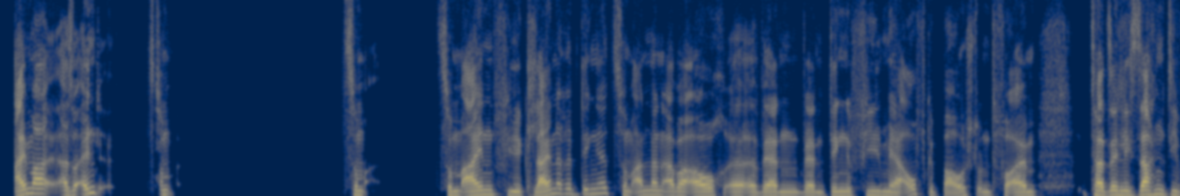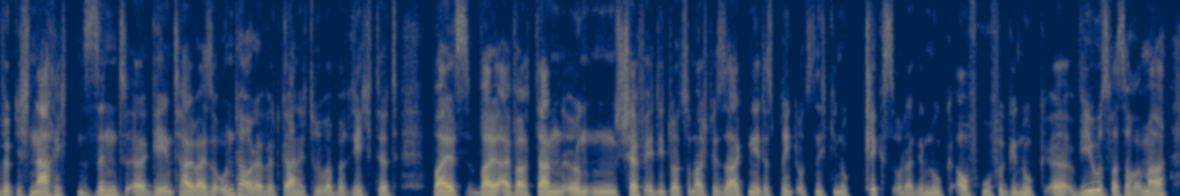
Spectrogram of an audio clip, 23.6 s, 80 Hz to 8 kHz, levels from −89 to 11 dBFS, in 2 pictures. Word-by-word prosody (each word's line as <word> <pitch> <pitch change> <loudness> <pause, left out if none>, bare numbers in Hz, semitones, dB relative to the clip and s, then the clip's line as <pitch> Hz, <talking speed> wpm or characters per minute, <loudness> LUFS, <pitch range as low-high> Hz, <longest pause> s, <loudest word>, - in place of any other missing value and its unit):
einmal 200 +3 +6
also, 160 -1 0
ent 225 - +1 0.4
zum - - -8 1.7
zum 160 -2 -3 0.7
zum 150 -1 -3
einen 160 +4 +5
viel 145 -4 -2
kleinere 190 +10 +2
Dinge, 195 +5 -5
zum 160 -5 -6
anderen 160 +1 -1
aber 145 0 +2
auch, 140 0 +3
äh, - - -12 0.3
äh, - - -10
werden 130 -1 +1
werden 130 -2 0
Dinge 145 +2 -2
viel 150 +3 -5
mehr 130 -4 0
aufgebauscht. 140 - -2
Und 130 -1 -7
vor - - -2
allem 130 +1 +2 0.5
tatsächlich 155 -2 +4
Sachen, 170 +1 +6
die 155 -2 -5
wirklich 145 -4 -4
Nachrichten 140 -1 +1
sind, 160 - -3
äh, 130 0 +1
gehen 130 +2 -1
teilweise 125 -2 +1
unter 170 +6 0
oder 130 -4 +1
wird 125 +1 -7
gar 125 -1 +2
nicht 125 -1 -9
drüber 120 -1 -2
berichtet, 135 - -5 0.4
weil's 125 +2 +4
weil 125 +3 +5
einfach 130 0 +1
dann 130 +1 +3
irgend 135 +1 0
'n 130 -1 -1
Chefeditor 150 +1 -1
zum 145 - -8
Beispiel 140 -1 -2
sagt: 135 0 0
„Ne, 135 0 -1
das 135 -3 -8
bringt 135 +2 -6
uns 125 -2 -10
nicht 130 -3 -7
genug 120 -2 -5
Klicks 185 +1 -3
oder 105 -1 -6
genug 110 +2 -6
Aufrufe, 150 -4 -3
genug, 120 -1 -5
äh, 115 -1 -1
Views“, 160 +7 +3
was 135 -2 -1
auch 125 -2 -4
immer, 145 +7 0
135 Hz, 170 wpm, -24 LUFS, 125-155 Hz, 1.7 s, einmal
